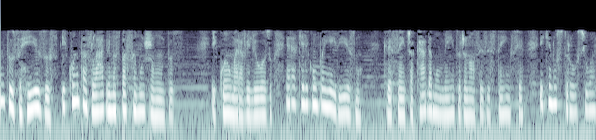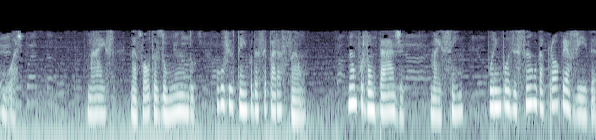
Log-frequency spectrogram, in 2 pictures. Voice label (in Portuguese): como vai você f; Dia Dos namorados; fem; Telemensagens 2017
